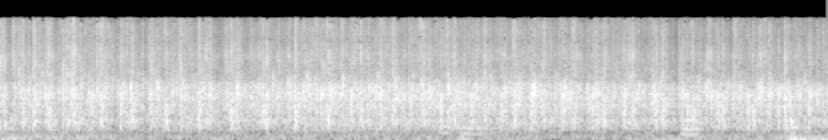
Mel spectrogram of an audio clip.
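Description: A crowd applauds steadily for about eight seconds, a dense, even wash of many hands clapping at constant loudness with no voices standing out.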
